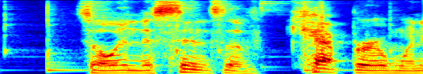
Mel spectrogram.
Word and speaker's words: Kheper: And those 3 syllables are ke, pe, er. Ke, pe, er. And when you contract it, it becomes Kheper.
